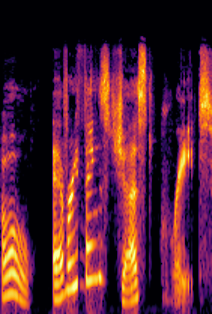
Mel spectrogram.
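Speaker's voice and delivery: heavy, slow, swooping sarcastic tone. A son on the phone with his mother answers her question, sarcastic. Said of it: "heard the sarcasm in his voice".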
